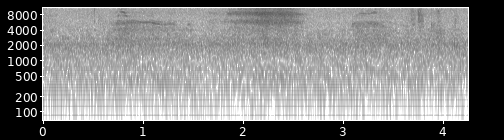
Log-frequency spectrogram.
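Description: A kitten chews and licks at sardines.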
